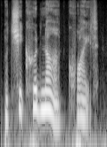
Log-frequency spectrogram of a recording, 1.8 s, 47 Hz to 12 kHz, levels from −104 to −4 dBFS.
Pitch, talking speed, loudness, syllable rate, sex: 160 Hz, 170 wpm, -18 LUFS, 3.9 syllables/s, female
